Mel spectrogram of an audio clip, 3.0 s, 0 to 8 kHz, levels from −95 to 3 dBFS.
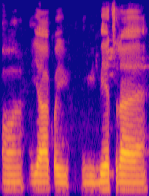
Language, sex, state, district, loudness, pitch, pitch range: Rajasthani, male, Rajasthan, Churu, -18 LUFS, 115 Hz, 110-115 Hz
